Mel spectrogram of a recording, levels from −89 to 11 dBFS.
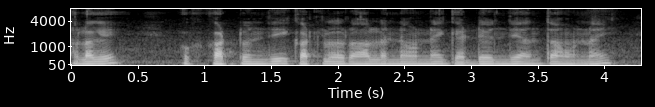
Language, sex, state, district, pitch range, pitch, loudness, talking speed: Telugu, male, Telangana, Hyderabad, 105-115 Hz, 110 Hz, -19 LUFS, 155 wpm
